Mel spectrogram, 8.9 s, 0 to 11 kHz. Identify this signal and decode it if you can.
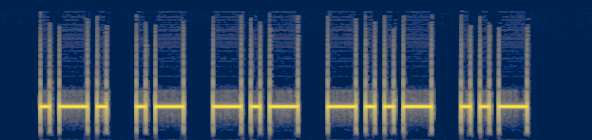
Morse code, heard as a keyed tone, about 8 wpm, 800 Hz. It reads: RAKXU
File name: LEZIONI / 6 PKX0 / 6 PKX0 8wpm 3341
